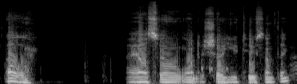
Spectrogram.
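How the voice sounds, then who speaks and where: A man's voice: fairly low pitch, fairly even intonation, normal speed, vocal fry, husky, low-quality recording. A man playing a casual, wryly teasing young courtier with a hesitant delivery in an improvised Minecraft roleplay. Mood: matter-of-fact.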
